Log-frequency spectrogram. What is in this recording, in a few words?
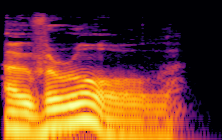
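"overall", British English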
